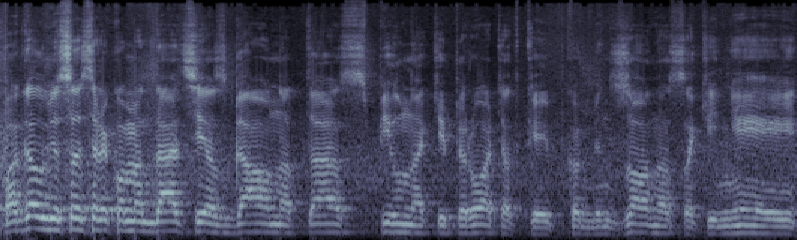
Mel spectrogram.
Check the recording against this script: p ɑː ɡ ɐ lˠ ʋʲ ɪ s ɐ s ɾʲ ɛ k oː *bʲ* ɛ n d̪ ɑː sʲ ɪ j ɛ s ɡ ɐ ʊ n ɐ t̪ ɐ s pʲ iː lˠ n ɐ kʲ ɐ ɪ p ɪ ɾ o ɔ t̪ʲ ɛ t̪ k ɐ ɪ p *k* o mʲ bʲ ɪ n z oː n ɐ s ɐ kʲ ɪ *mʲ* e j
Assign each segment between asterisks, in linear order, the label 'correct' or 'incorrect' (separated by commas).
incorrect, correct, incorrect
